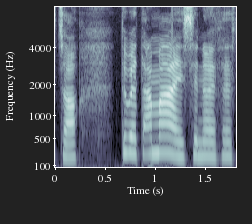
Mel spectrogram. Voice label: "maes", Welsh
